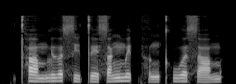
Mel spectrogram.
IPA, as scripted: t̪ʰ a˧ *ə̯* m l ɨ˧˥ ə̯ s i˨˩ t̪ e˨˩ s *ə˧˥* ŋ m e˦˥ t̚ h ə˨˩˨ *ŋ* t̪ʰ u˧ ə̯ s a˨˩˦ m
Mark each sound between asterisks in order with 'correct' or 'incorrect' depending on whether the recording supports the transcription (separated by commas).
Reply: incorrect, incorrect, correct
